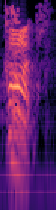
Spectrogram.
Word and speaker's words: Koch: C-K-O. Oh, is it Coke? Like Coke Brothers. Oh, K-O-C-H? Is that pronounced Coke Brother? Like Coke? – I'm not sure. – Ronald Koch. – Koch.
